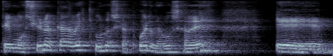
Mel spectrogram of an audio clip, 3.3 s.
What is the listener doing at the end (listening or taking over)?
listening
